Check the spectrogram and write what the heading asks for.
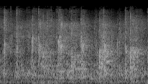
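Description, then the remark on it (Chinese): An audience claps together in a steady, dense burst of applause for a senior female fellow member (shijie), many hands striking quickly and evenly at a fairly loud level, with no one talking over it. “哇，太棒了，来，给我们师姐一个掌声。”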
